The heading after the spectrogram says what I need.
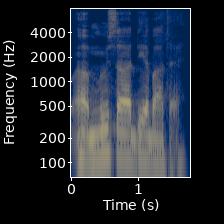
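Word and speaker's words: Moussa Diabaté: Musa Diabate.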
